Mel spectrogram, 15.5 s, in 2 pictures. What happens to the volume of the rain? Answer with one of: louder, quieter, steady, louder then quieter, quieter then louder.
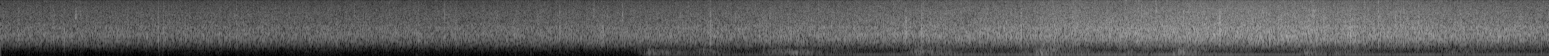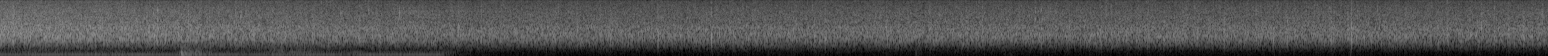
louder then quieter.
